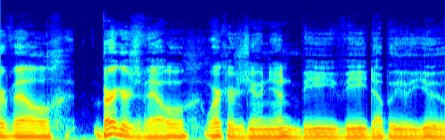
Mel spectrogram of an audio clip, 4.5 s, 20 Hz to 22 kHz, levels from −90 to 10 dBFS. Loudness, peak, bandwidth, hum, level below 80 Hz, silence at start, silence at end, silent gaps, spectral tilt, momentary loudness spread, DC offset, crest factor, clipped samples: -17 LUFS; -2 dBFS; 9.8 kHz; none; -26 dBFS; 0 s; 0 s; none; -7.5 dB/octave; 4 LU; 1%; 14 dB; under 0.1%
